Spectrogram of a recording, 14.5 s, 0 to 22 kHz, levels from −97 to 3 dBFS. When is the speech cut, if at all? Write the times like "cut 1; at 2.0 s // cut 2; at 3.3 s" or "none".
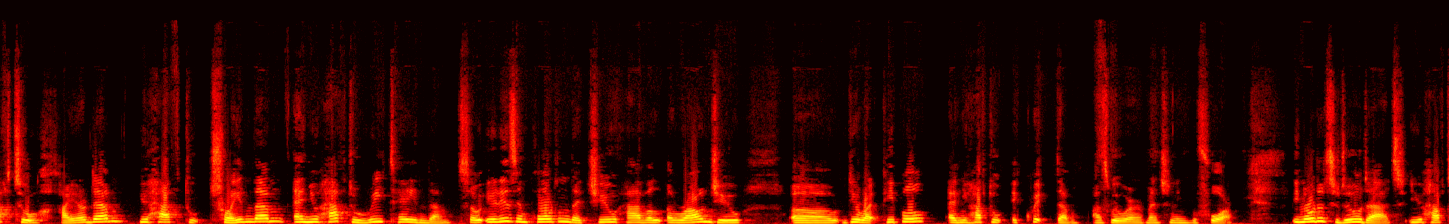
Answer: none

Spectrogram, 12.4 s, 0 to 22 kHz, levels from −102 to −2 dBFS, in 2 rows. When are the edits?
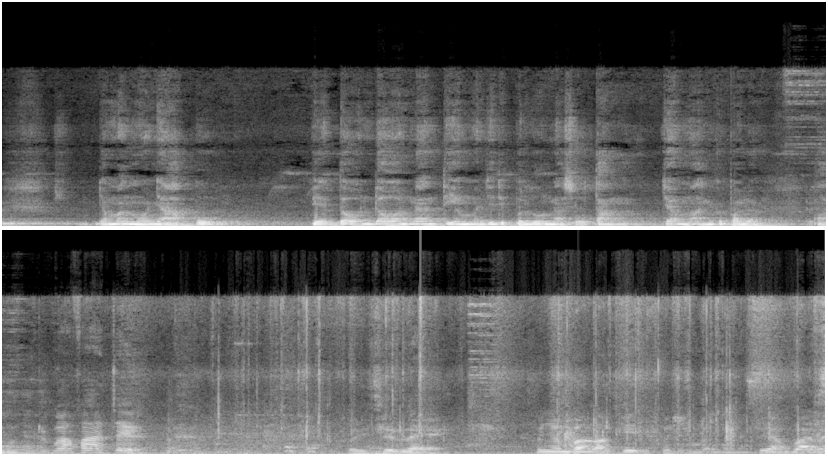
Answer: cut 1; at 6.3 s

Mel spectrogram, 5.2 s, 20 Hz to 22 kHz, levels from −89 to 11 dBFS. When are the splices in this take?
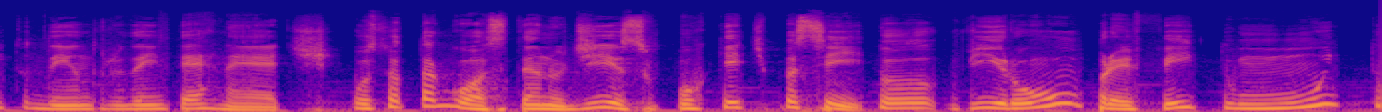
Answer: cut 1; at 1.2 s // cut 2; at 3.3 s

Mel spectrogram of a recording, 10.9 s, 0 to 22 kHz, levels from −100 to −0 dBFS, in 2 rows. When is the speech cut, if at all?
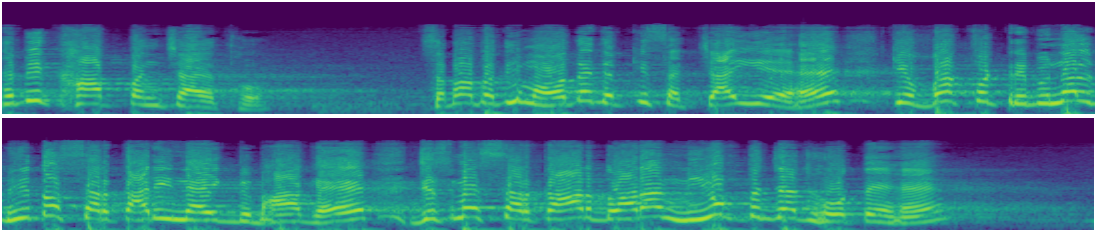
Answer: none

